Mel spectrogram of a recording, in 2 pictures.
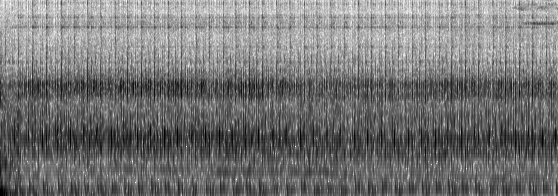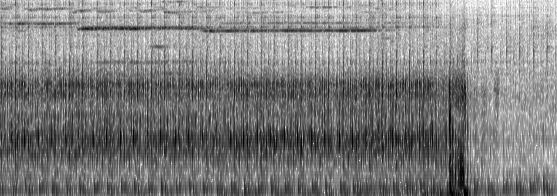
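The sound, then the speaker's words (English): A motorcycle engine's cylinders, going up and down, churn in a fast, steady mechanical pulse, picked up through a contact mic touched to the cylinder area of the bike. The sound is loud and dense, with a brief thump near the end. “I'm about to touch it to the area where the cylinders are. Maybe you can hear them going up and down.”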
